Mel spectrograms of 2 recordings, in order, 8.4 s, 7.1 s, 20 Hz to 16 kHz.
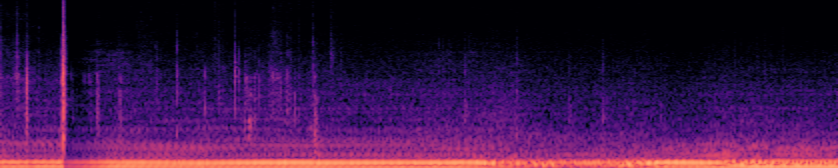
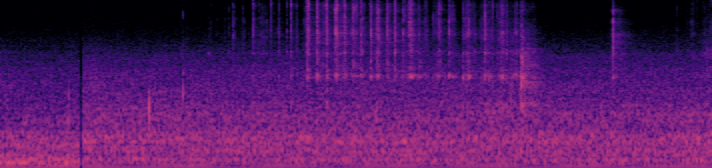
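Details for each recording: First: Subaru BRZ/FRS/GT86 pulling away and cruising after removing the transmission to replace the throwout bearing: deep, even engine rumble with no whir or chirp from the clutch. The bearing noise is gone and the clutch and drivetrain are normal. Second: Subaru BRZ/FR-S/GT86 clutch throwout bearing, removed with the transmission out and spun by hand: a dry, gritty ratcheting rattle. The bearing is worn out, per the owner a known failure around 50–60k miles, and is being replaced.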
